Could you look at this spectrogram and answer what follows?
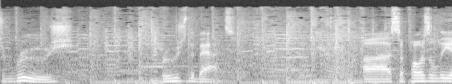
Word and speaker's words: Rouge: That's Rouge. Not Rogue. It's Rouge.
